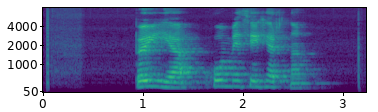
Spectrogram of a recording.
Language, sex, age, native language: Icelandic, female, 10, Icelandic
